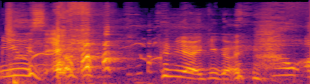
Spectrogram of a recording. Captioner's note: laughter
